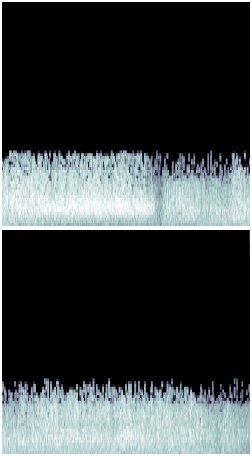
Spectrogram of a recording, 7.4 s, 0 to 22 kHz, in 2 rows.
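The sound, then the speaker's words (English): A test aircraft exploding into a huge ball of flame gives a loud, dense roar that fills the whole stretch. The noise holds steady apart from a brief dip early on. “Gordon in Thunderbird 4 speeds away from the burning fire flash, and not a moment too soon, for it explodes into a huge ball of flame.”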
